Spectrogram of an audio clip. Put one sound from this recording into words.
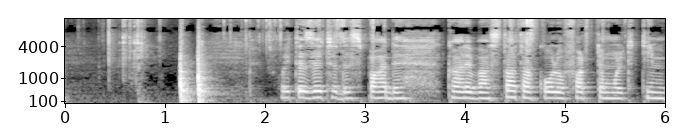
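Metal charms clink together in a hand.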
